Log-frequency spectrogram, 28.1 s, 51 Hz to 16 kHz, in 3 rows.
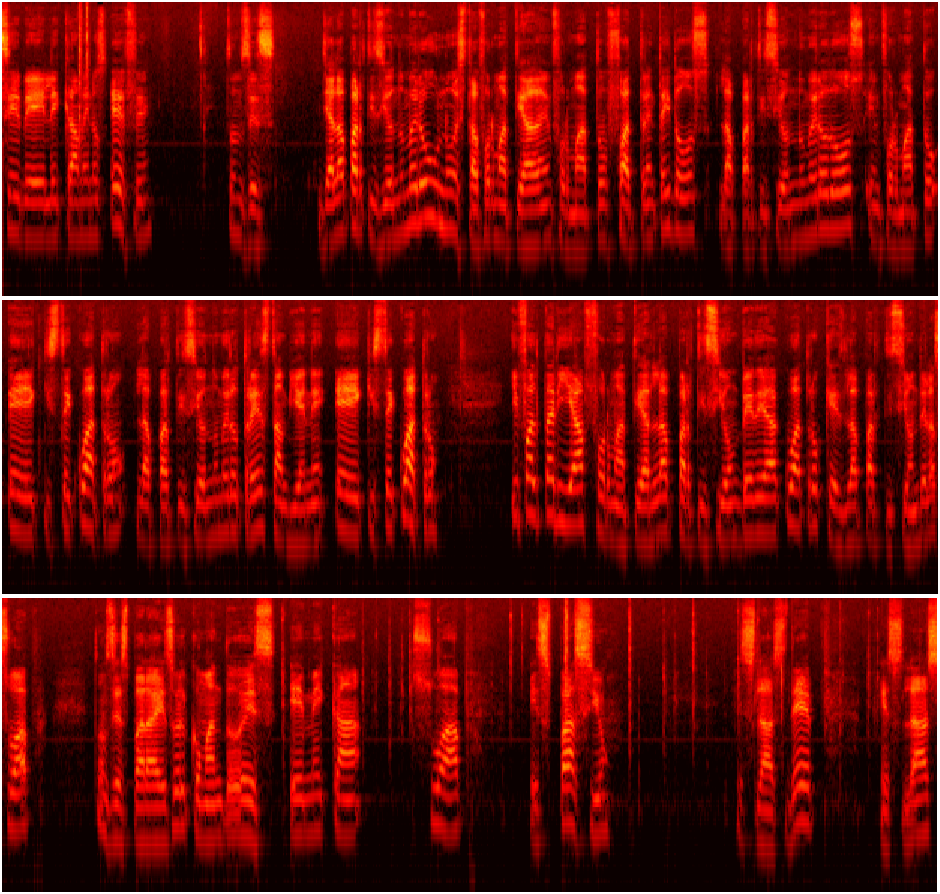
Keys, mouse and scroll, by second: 0.7 Return, 20.7-23.1 typing, 24.3-27.4 typing.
